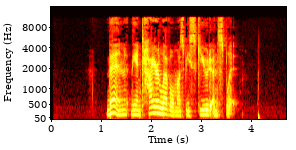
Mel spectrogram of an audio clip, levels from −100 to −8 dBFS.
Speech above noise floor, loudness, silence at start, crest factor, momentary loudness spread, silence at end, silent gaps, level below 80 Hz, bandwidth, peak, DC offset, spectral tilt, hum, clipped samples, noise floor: 53 dB; -18 LUFS; 1.1 s; 20 dB; 9 LU; 0.55 s; none; -56 dBFS; 12 kHz; -2 dBFS; under 0.1%; -3.5 dB/octave; none; under 0.1%; -72 dBFS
